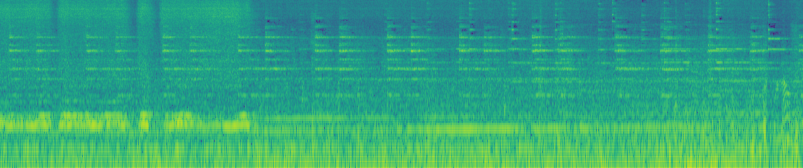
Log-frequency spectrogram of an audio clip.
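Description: Disneyland Railroad steam train running at night, a loud continuous rumble and rattle with steam hiss and sustained tonal whistle-like notes, close and prominent throughout.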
